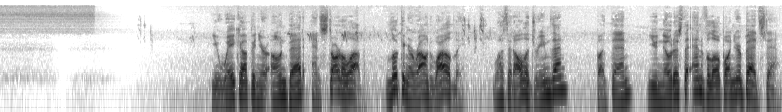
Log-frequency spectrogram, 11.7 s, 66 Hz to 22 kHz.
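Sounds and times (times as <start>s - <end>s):
steady airy hissing: 0.0s - 1.7s
faint brief chirps: 0.0s - 11.7s
speech: 3.2s - 11.7s.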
